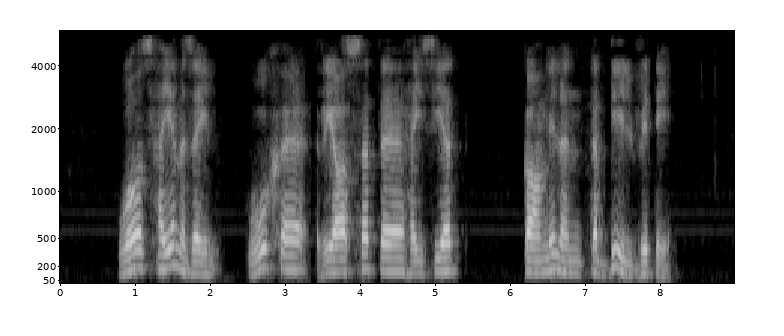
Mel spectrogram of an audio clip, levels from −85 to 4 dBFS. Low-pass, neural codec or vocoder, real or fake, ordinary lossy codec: 5.4 kHz; none; real; AAC, 24 kbps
